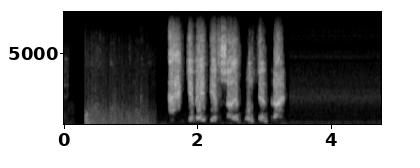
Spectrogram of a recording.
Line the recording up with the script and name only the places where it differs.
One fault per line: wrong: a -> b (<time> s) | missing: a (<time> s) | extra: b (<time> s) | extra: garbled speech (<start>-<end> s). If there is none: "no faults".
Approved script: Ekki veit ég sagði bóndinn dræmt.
no faults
